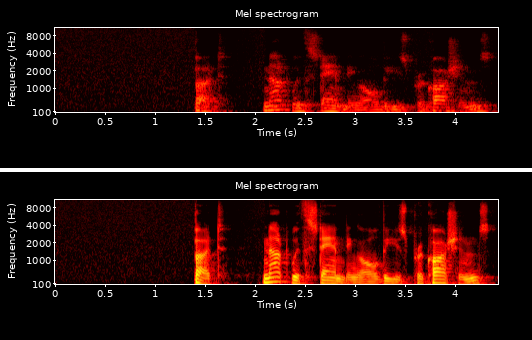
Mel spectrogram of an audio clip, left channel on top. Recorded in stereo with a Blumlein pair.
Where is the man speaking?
40° right, 0.6 m.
